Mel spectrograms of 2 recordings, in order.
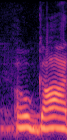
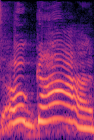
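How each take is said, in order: First: It is said in a weary, groaning tone. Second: It is said in a glad, excited tone. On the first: Another day feels like a burden. The speaker calls it wrong. "instead of" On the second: Another day feels like a gift. The speaker calls it right.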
